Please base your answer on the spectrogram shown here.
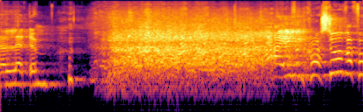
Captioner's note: audience laughing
